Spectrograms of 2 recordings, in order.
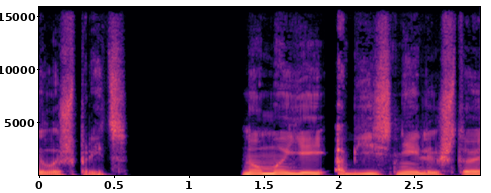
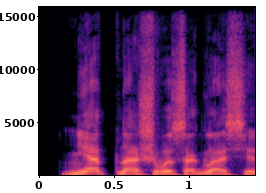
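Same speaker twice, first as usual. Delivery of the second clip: plain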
